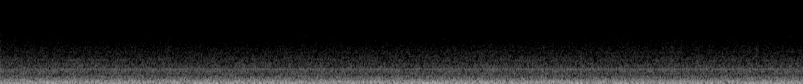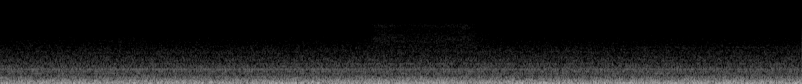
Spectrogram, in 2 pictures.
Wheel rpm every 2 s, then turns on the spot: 0, 0, 0, 0, 0, 0, 0, 0.
none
